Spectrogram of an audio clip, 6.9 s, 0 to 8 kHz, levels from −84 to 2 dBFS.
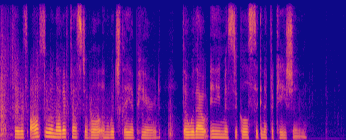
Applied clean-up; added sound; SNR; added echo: neural mask model RNNoise.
